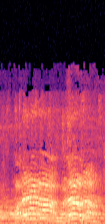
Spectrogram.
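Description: A child's high voice making two drawn-out calls, each rising and then falling in pitch, over a faint steady tone.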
